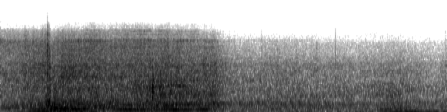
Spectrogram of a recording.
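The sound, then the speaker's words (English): A patrol car's engine rumbles with a steady low hum, then the sound drops away after a couple of seconds as the car is driven off by the patrolman's driver, leaving quieter road noise. “The three men furtively watch as he gets back into the car and is driven off.”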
